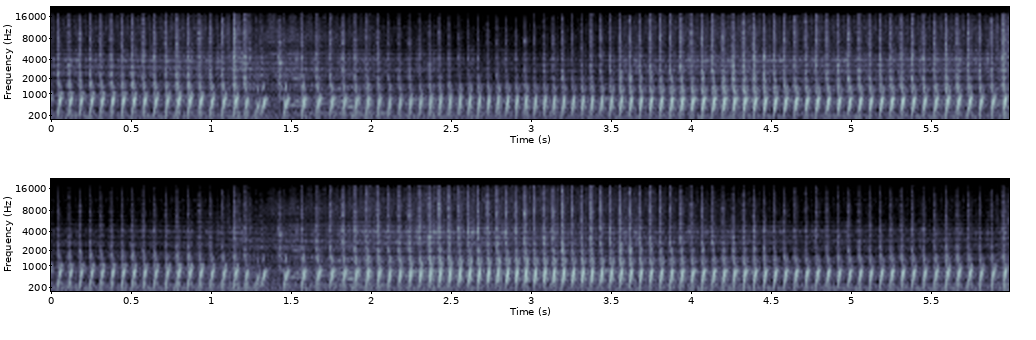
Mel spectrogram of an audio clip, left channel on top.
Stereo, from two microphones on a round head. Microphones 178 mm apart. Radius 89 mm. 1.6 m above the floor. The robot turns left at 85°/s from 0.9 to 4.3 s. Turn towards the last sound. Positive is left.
turn(degrees=70)  # may be behind; listen again after turning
